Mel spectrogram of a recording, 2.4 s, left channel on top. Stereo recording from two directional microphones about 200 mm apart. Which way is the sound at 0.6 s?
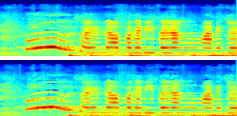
Centre (ahead or behind).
